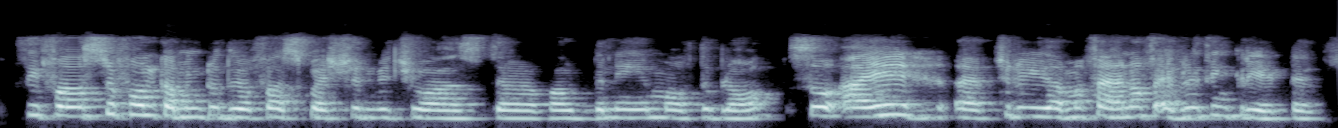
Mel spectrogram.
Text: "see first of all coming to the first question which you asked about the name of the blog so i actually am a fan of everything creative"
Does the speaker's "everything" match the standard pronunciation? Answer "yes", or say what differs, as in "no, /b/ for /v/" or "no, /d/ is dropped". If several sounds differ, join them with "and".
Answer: no, /t/ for /θ/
